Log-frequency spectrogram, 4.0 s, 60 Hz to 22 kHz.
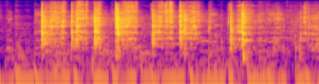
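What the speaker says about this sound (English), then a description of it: "Cook this down for like 5 minutes until everything is like cooked and fragrant." Garlic and crushed red pepper cooking in a pan as a topping for garlic bread pizza, stirred with quick, rhythmic scrapes about twice a second over a light sizzle, loud and close with no voices.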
